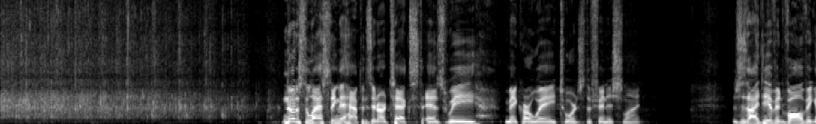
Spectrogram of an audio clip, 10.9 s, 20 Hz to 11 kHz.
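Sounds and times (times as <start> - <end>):
audience applauding: 0.0 - 3.8
speech: 3.8 - 8.6, 9.8 - 10.8.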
